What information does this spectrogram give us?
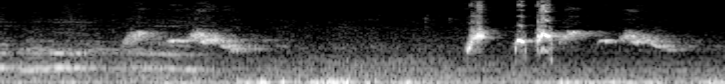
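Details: Red-whiskered bulbul in a cage singing: quiet slurred whistles, then three loud sharp chirps in quick succession and a falling warbled note, over a faint low hum.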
